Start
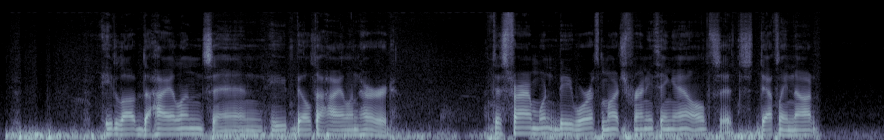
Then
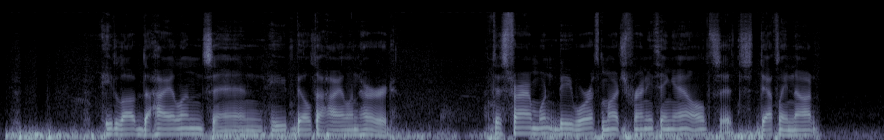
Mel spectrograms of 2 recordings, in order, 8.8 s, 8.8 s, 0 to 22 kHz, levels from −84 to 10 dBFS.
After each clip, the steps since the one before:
dynamic equaliser 1,200 Hz, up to −5 dB, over −39 dBFS, Q 0.74
level −4.5 dB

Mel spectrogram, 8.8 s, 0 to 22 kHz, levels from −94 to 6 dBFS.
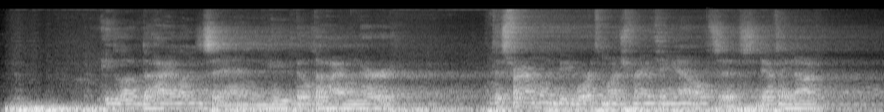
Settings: echo ahead of the sound 80 ms −19 dB
coupled-rooms reverb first 0.56 s, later 5 s, from −18 dB, DRR −5.5 dB
level +6 dB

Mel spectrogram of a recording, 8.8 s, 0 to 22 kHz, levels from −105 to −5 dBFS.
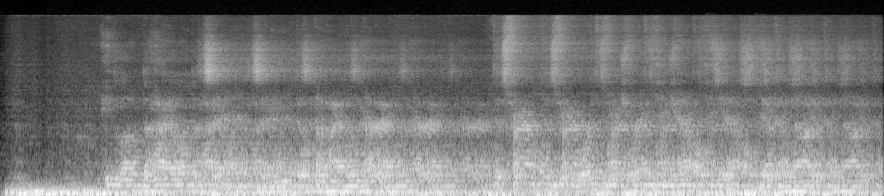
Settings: repeating echo 486 ms, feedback 56%, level −3 dB
level −1 dB

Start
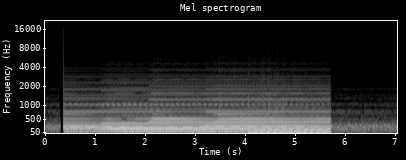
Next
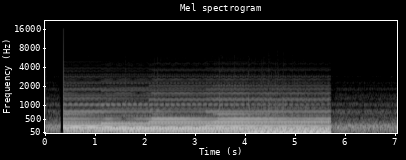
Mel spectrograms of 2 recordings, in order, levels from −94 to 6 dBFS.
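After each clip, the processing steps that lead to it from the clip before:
downward compressor 5 to 1, threshold −24 dBFS, peak gain reduction 9 dB
level +5 dB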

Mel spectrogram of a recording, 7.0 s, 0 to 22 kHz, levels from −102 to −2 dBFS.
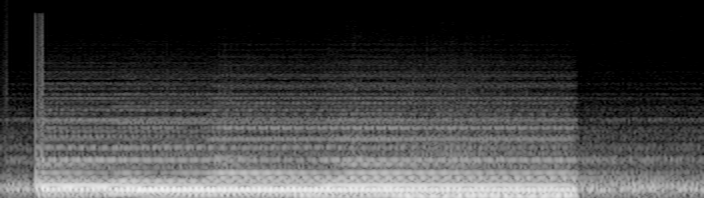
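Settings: delay with a band-pass on its return 273 ms, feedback 75%, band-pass 520 Hz, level −14.5 dB
reverb whose tail is shaped and stops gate 90 ms rising, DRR −4.5 dB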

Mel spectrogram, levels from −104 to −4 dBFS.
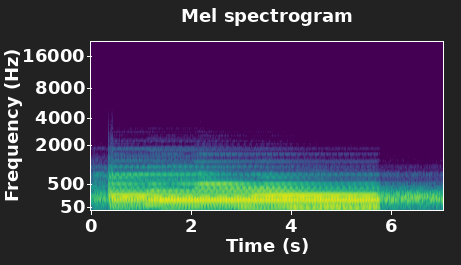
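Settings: low-pass filter sweep 650 Hz → 240 Hz, 0:02.04–0:04.60
level −1.5 dB

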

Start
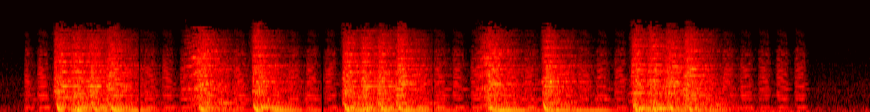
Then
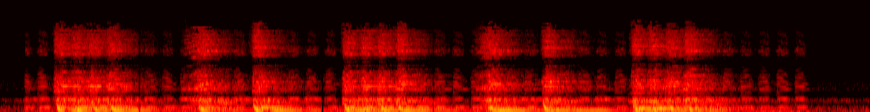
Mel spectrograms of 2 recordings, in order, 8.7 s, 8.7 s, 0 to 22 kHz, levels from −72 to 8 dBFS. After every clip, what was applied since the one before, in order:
drawn EQ curve 110 Hz 0 dB, 230 Hz −8 dB, 330 Hz +7 dB, 490 Hz −22 dB, 780 Hz −5 dB, 1,500 Hz −11 dB, 2,600 Hz −27 dB, 3,800 Hz −2 dB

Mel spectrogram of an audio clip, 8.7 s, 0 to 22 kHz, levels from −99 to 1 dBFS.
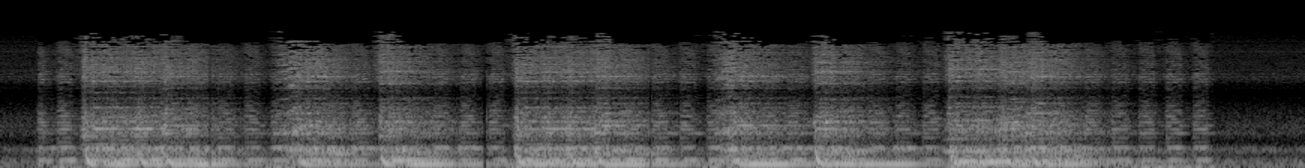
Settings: brickwall limiter −25.5 dBFS, peak gain reduction 8.5 dB
level −2.5 dB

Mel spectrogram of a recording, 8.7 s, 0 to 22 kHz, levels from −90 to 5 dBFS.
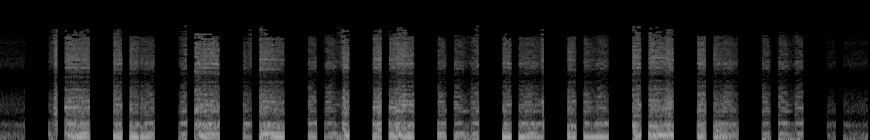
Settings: gate pattern "xxx...x." 185 BPM −60 dB
level +3 dB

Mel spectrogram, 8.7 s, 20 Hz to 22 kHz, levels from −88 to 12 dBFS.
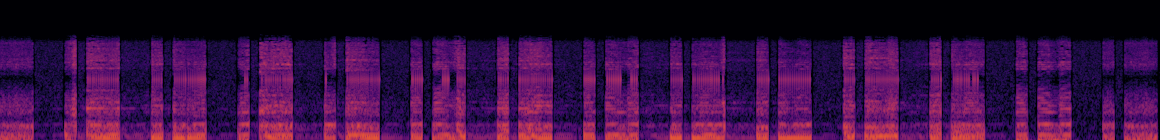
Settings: loose part that buzzes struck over −41 dBFS, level −32 dBFS
downsampling to 16,000 Hz
envelope flattener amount 70%
level +1 dB

